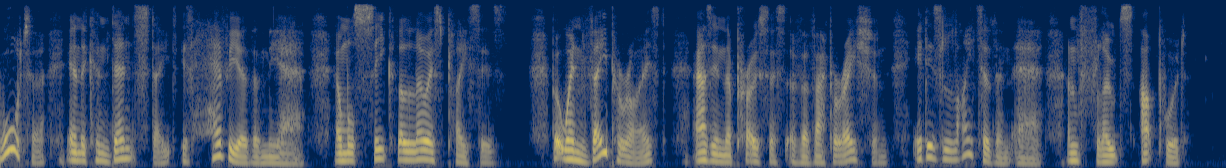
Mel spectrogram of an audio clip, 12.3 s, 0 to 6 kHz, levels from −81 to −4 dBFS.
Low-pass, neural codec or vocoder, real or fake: 5.4 kHz; none; real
